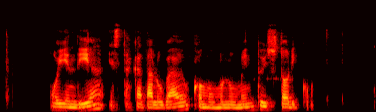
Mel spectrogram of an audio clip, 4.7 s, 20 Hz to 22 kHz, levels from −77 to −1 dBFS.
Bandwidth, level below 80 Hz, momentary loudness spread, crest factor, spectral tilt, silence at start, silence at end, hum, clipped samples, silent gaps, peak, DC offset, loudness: 9.6 kHz; -80 dBFS; 10 LU; 20 dB; -4.5 dB/octave; 0.05 s; 0.8 s; none; under 0.1%; 0.57-0.61 s; -14 dBFS; under 0.1%; -32 LUFS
